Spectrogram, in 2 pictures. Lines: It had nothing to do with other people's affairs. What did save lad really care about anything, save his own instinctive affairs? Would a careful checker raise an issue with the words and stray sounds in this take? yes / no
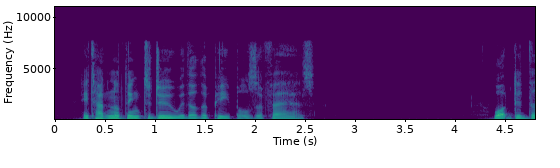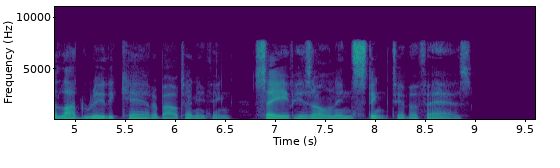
yes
